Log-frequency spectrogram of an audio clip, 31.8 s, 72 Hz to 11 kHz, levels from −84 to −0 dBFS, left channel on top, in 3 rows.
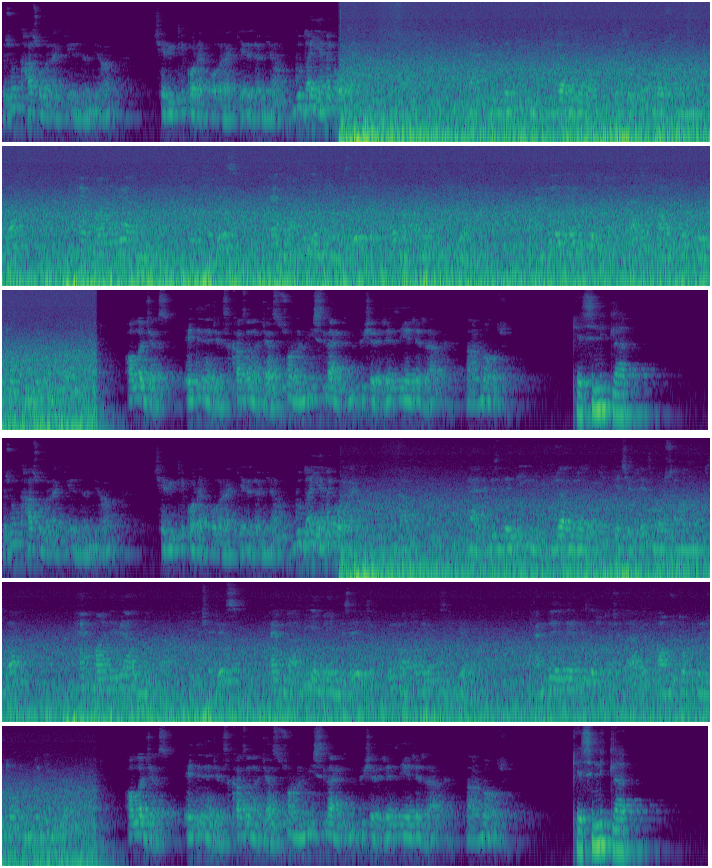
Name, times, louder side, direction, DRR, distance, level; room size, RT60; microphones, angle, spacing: voice 1, 0.0-1.6 2.3-6.3 7.0-10.9 11.6-14.1 14.6-17.6 18.5-22.3 23.1-23.7 24.0-27.9 28.2-28.8, equal, 10° left, -1 dB, 1.9 m, -38 dB
sound 1, 5.0-22.7, left 4 dB, 85° left, 0.4 m, -29 dB
voice 2, 29.8-30.6, right 1 dB, 45° right, 6 dB, 0.7 m, -31 dB
7.5 x 7.3 x 6.0 m, 1.1 s
head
